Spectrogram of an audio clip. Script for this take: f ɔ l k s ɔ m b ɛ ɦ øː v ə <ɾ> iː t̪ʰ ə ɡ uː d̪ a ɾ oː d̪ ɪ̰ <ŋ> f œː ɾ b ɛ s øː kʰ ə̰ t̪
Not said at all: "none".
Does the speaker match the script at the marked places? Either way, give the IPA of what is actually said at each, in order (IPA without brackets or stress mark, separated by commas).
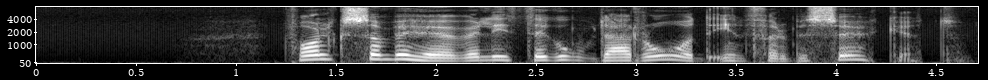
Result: ɭ, n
